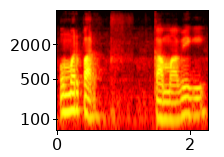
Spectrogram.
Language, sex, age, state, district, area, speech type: Punjabi, male, 30-45, Punjab, Pathankot, rural, spontaneous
